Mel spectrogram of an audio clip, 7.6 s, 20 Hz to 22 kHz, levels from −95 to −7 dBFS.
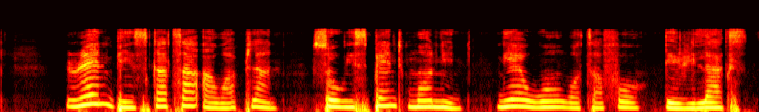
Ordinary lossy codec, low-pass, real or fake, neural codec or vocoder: none; 7.2 kHz; fake; codec, 16 kHz, 16 kbps, FreqCodec, smaller model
